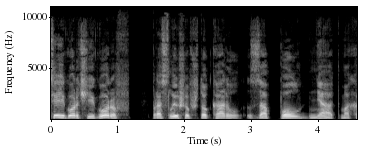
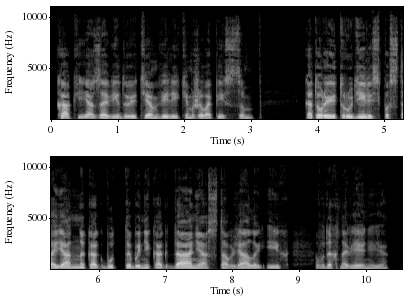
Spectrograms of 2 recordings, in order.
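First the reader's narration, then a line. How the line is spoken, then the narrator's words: Sighing. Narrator (Russian): Он вздохнув, сказал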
